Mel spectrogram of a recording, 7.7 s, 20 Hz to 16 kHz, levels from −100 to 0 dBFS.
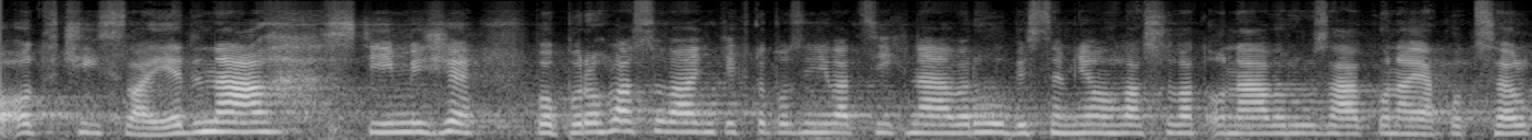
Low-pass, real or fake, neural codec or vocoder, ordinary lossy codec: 14.4 kHz; real; none; Opus, 24 kbps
